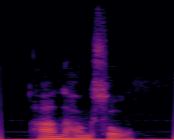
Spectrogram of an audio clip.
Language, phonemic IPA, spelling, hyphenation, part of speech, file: Dutch, /ˈaːnˌɦɑŋ.səl/, aanhangsel, aan‧hang‧sel, noun, Nl-aanhangsel.ogg
- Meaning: 1. attachment 2. appendix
